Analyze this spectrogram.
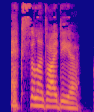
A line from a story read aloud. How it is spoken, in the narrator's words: cried Napoleon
